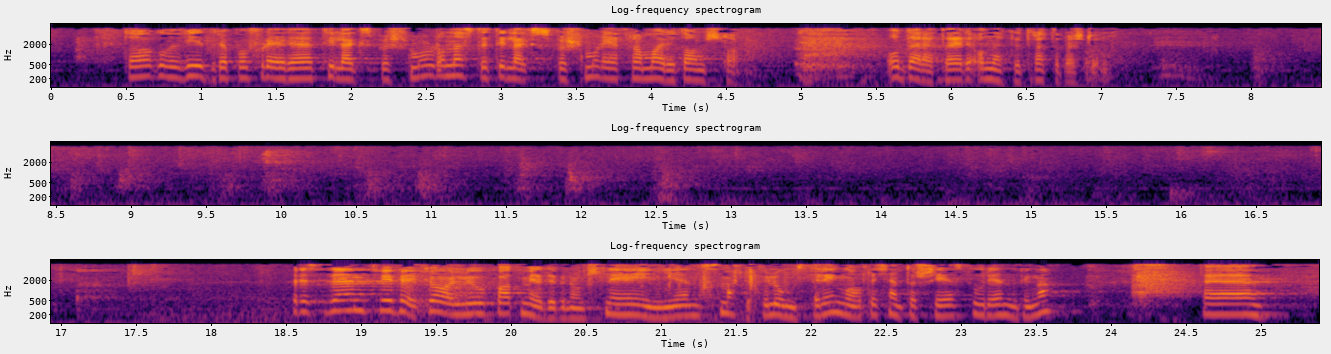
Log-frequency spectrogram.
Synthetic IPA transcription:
d̪̥ɑːɡoːʋiːʋiːd̪əɾəpʰoːfɽeːɾət̪ʰɪlːɛɡspœʂmoːɽoːnɛst̪ət̪ʰɪlːɛɡspœʂmoːɽæɾfɾɑːmɑɾɪt̪ɑnʃʈɑ̰ː | ʔoːd̪æɾɛt̪əɾo̰ːnɛt̪ːət̪ʰɾɛt̪əpæ̰ʂʈʉ̰n | pʰɾɛsɪd̪ɛnt̪ʋɪʋeɪt̪jʊɑlːəjʊpʰɑt̪meːd̪ɪəbɾɑŋʂɳ̩ɛɪnːɪɛnsmæʈːəfʉlʊmst̪ɪlːɪŋɔɑt̪̚d̪ɛçɛnt̪ɔʂeːst̪uːɾəɛnd̪ɾɪŋəɾ

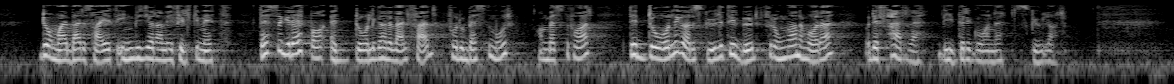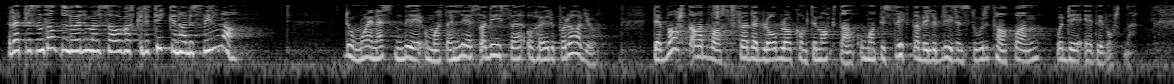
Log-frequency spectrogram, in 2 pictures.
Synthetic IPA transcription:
d̪oːmoːjæɪbæɾəsæɪət̪ʰɪnbʏjəɾɑnəɪfʏlkəmɪt̪ | d̪̥ɛsəɡɾeːpɑʔæɖoːɭɪɡɑɾəʋɛlfæɖfɔɾuːbɛst̪əmuːɾ | hɑnbɛst̪əfɑːɾ | d̪̥ɛæɖoːɭɪɡɑɾəskʉːlət̪ʰɪlbʉːd̪fɔɾʊŋɑnəʋoːɾə | od̪ɛfærəʋiːd̪əɾəɡoːənd̪əskʉːlɑɾ | ɾɛpɾəsənt̪ʰɑnt̪n̩løʏd̪əmɛlsɑːoːɡɑt̪kʰɾɪt̪ʰɪkːənhɑd̪əst̪ɪlnɑ | d̪oːmoːjæɪnɛst̪n̩beːʔʊmɑt̪̚d̪ɛɪnleːsɑʋiːsəʔɔɦœʏɾəpʰɔɾɑːd̪ɪʊ̰ | d̪̥ɛʋɑɾt̪ɑːd̪ʋɑːɾt̪fœɾd̪æɪbloːbloːkʰɔmːt̪ʰɪlmɑkt̪ɑʔʊmɑt̪̚d̪ɪst̪ɾɪkt̪ɑʋɪlːəbliːd̪ɛnst̪uːɾət̪ʰɑːpɑn̩ | ɔd̪ɛʔæɾʋɪʋɔ̰ɾt̪nə

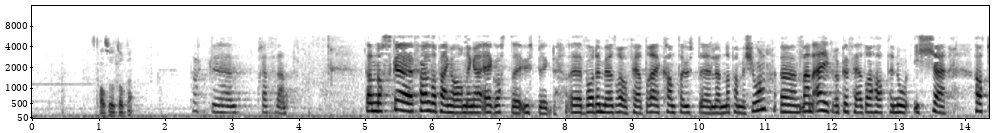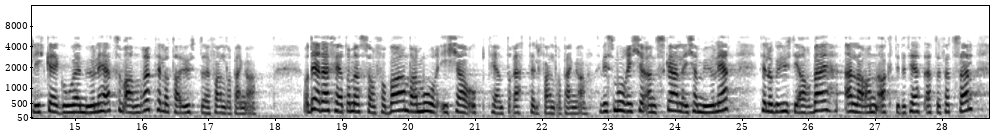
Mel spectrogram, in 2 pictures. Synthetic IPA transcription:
st̪ɑ̰st̪ʰɔpːə | t̪ʰɑk | pʰʁɛsɪd̪ɛnt̪ | d̪̥ɛnːɔʁskəfɔʁɛld̪ʁəpʰɛŋːəɔʁnɪŋəʔɛʁɡɔt̪ʔʉːt̪̚bʏɡd̪boːd̪əmøːd̪ʁəɔfeːd̪ʁəkʰɑnt̪ʰɑːʉːt̪lœnːəpʰæʁmɪʃuːnmɛnʔæ̰ɪɡʁʉpːəfeːd̪ʁəɦɑʁt̪ʰɛnuːɪçːə | hɑt̪liːkəɡuːəmʉːlɪheːt̪sɔmɑnd̪ʁət̪ʰɪlɔt̪ʰɑːʉːt̪fɔʁɛld̪ʁəpʰɛŋːə̰ʁ | ʔɔ̰d̪ɛæʁd̪æɪfeːd̪ɾənəsɔmfɔɾbɑʁnd̪æmuːɾɪçːəhɑʁʊ̰pt̪ʰeːnt̪ʁɛt̪ʰːɪlfɔɾɛld̪ʁəpʰɛŋːə̰ʋɪsmuːɾɪçːəʔœnskəɾɛlːəʁɪçːəhɑɾmʉːlɪheːt̪ʰː | ɪlɔɡoːʉːt̪ɪɑɾbæɪʔɛlːəɾɑnʔɑ̰kt̪ɪʋɪt̪ʰeːt̪ʰɛt̪ʰːəfœt̪səl

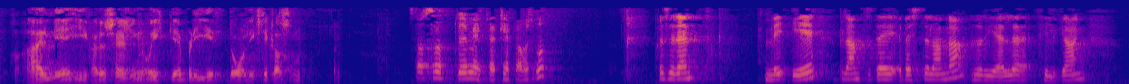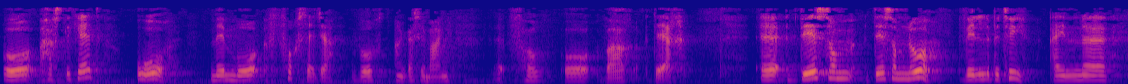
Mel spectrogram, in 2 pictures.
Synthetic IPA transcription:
æɾmɛɪkʰɑɾʊsɛlːnɔɪkːəbliːɾd̪o̰ːɭɪkst̪ɪkʰlɑsn̩ | st̪ɑːt̪sɾɔt̪mɛlk̪əkʰlɛpːəʋɑsəɡuː | pʰʁɛsɪd̪ɛnt̪ | mɛʔɛblɑnt̪d̪æɪbɛst̪əlɑnːənɔd̪ɛjɛlːət̪ʰɪlɡɑŋ | ɔhɑst̪ɪɡheːt̪ | ɔ | mɛmɔfɔʁsɛd̪jɑ | ʋɔʁt̪ɑŋɡɑʂəmɑŋ | fɔʁ | ɔʋæːʁd̪̥æ̰ːʁ | d̪ɛsɔmd̪̥ɛsɔmnoː | ʋɪlbət̪ʰyː | ʔæɪn

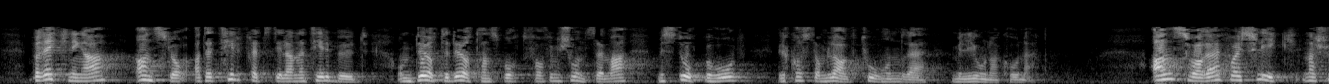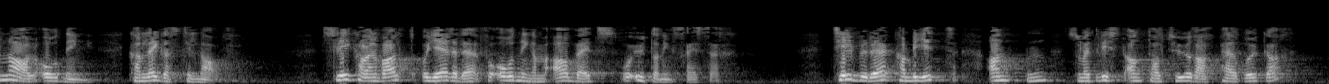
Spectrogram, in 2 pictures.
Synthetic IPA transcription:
b̥əʁɛknɪŋɑʔɑnsloːʁɑt̪ɛt̪ʰːɪlfʁɛd̪st̪ɪlːɑnət̪ʰɪlbʉːd̪ | ʔɔmd̪øːʁt̪ʰɪld̪øːʁt̪ʰʁɑnspɔʁt̪fɔʁfʉŋkʃuːnsɛmɑmeːst̪uːʁt̪̚bəhuːʋʋɪlkʰɔst̪əɔmlɑːɡt̪ʰuːhʊnd̪ʁəmɪlɪuːnəʁkʰʁuːnə̰ʁ | ʔɑnsʋɑːʁəfɔʁæɪsliːknɑʃʊnɑːlɔʁd̪nɪŋ | kʰɑnlɛɡɑst̪ʰɪlnɑ̰ːʋ | sliːkhɑːʁɛnʋɑlt̪oːjeːʁəd̪efɔʁɔʁd̪nɪŋəmɛ̰ːʔɑʁbæɪd̪soːʔʉːt̪̚d̪ɑnɪŋsʁæ̰ɪsə̰ʁ | t̪ʰɪlbʉːd̪əkʰɑnbliːjɪt̪ːʔɑnt̪n̩sɔmɛt̪ʋɪst̪ʰɑ̰nt̪ʰɑlt̪ʰʉːʁɑʁpʰæʁbʁʉːkəʁ

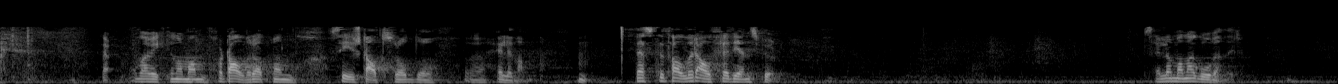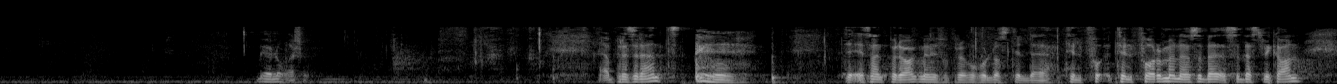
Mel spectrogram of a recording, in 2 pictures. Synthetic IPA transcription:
jɑ | ɔd̪ɛæɾʋɪkt̪ɪnɔɾmɑnfɔʈʰɑːlːəɾəɑt̪mɑnsiːəʂʈ̪ɑːt̪sɾɔd̪ːɔhɛljənɑ̰ʋnə | nɛst̪ət̪ʰɑːlːəɾæɾɑlfɾɛd̪jɛnsbjø̰ːɭ | sɛlːɔmːɑnæɾɡuːəʋɛnːə̰ɾ | bjøːɭuæʂu | jɑ̰ːpʰɾɛsɪd̪ɛnt̪ | d̪ɛʔæɾsæɪnt̪pʰɔd̪ɑːɡmɛnʋɪfoːpʰɾøːʋəɔhɔlːəɔst̪ʰɪld̪ɛt̪ʰɪlft̪ʰɪlfɔɾmənɛsɔɛsɔbɛst̪ʋɪkʰɑn

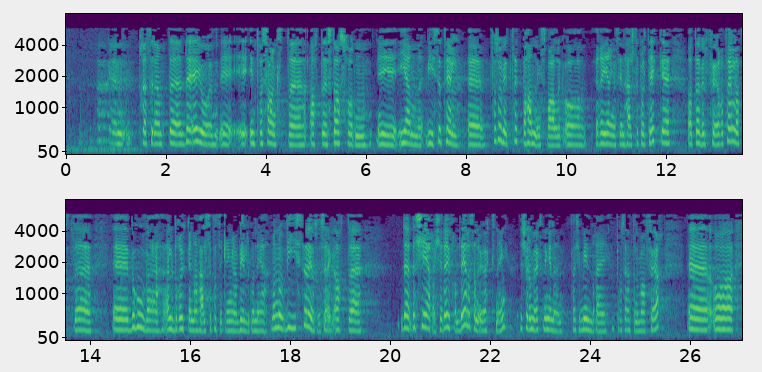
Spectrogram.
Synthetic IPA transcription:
t̪ʰɑkːəpʰɾɛsɪd̪ɛnt̪d̪ɛæɾjʊ | ɪnt̪əɾəsɑŋt̪ɑt̪st̪ɑːt̪sʁoːd̪n̩ | ɪjɛnʋiːsət̪ʰɪlfɔʂoːʋɪt̪fɾɪt̪̚ːbəɦɑnd̪lɪŋsʋɑlɡɔ | ɾɛjeːɾɪŋəsɪnɦɛlsəpʰʊlɪt̪ʰɪkːɔɑt̪̚d̪ɛʋɪlføːɾət̪ʰɪlɑt̪ | bəɦuːʋəɛ̰lːəbɾʉːkənɑʋhɛlsəfɔsɪkːɾɪŋəʋɪlɡoːneːmɛnːoːʋiːsəd̪ɛjʊsɔsḛɡɑt̪ | d̪ɛd̪ɛçeːɾɪçːəd̪ɛæɾjʊfɾɛmd̪eːləsɛnøːknɪŋʃʉːlɔmøːknɪŋənəɛnkʰɑnɕəmɪnd̪ɾəæɪpʰɾʊsɛnt̪ənəʋɑɾføːɾ | ɔ

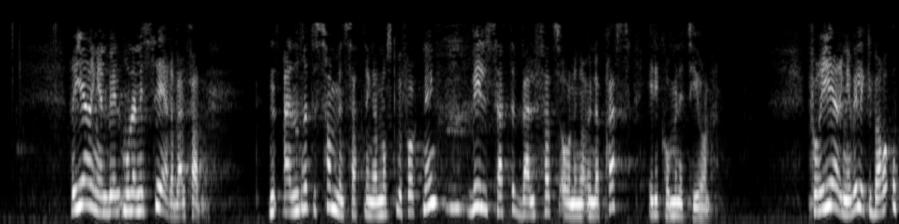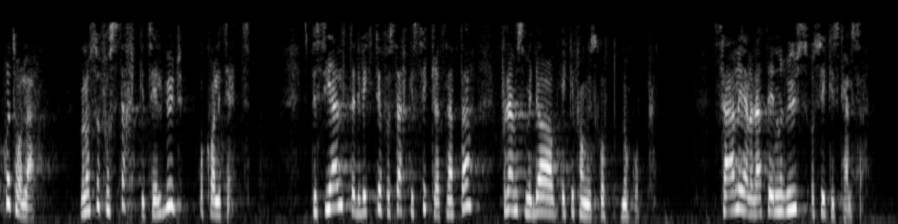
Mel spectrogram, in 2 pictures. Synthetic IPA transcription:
ʁɛjeːʁɪŋənʋɪlmʊd̪ænɪseːʁəʋɛlfæʁdn̩ | d̪̥ɛnɛnd̪ʁət̪əsɑmːənsɛt̪nɪŋɑnɔʁskəbəfɔlknɪŋʋɪlsɛt̪ːəʋɛlfæʁd̪sɔ̰nɪŋəʔʉnəpʰʁɛsid̪ikʰɔmːənət̪ʰiːoːʁnə̰ | fɔʁɛjeːɾɪŋənʋɪlɪkːəbɑːʁəʔʊpːʁɛt̪hɔlːə | mɛnɔsɔfɔst̪æʁkət̪ʰɪlbʉːd̪ | oːkʰʋɑlɪt̪ʰḛːt̪ | spɛsɪɛlt̪æd̪ɛʋɪkt̪ɪoːfɔst̪æʁkəsɪkəʁɛːt̪snɛt̪ːəfɔɖ̪ɛmsɔmɪd̪ɑːɡɪkːəfɑŋːəsɡɔt̪nɔkːʊpː | sæːʁlɪjɛləd̪ɛt̪ːəɪɛnʁʉːsɔsyːkɪskhɛ̰lsə̰

